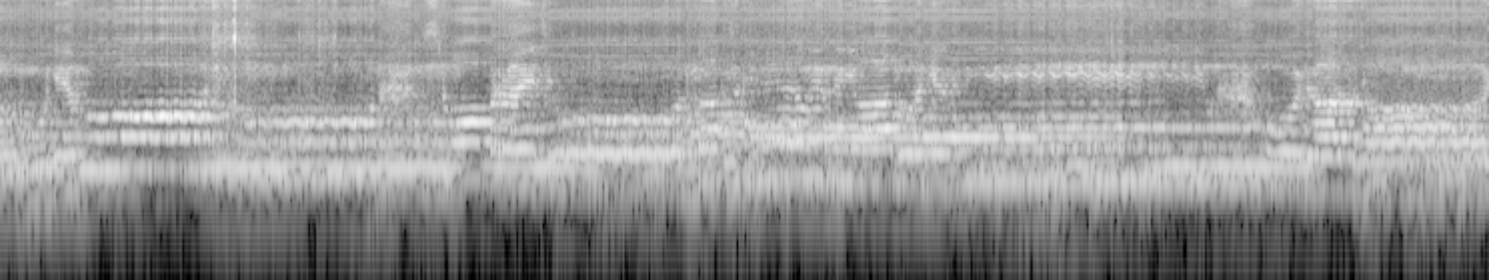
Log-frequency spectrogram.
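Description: Male vocal ensemble of five singing a Russian song a cappella in close harmony, the voices holding long notes with vibrato.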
